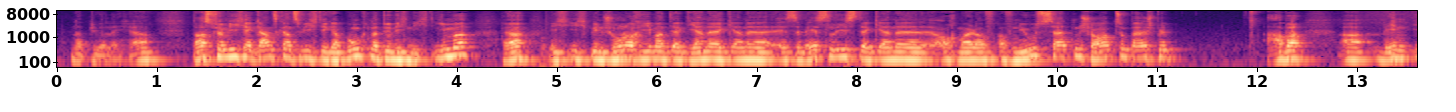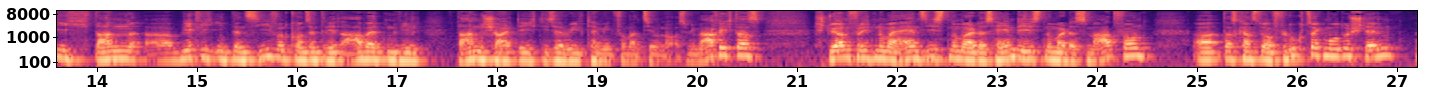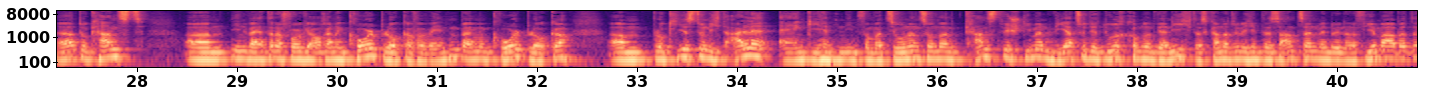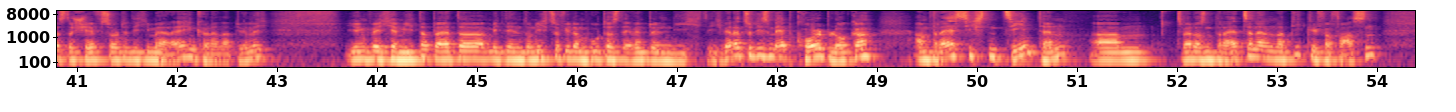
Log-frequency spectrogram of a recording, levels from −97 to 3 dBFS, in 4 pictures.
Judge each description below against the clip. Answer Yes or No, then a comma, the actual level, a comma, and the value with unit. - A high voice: No, low, 135 Hz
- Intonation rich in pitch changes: No, average, 3.1 semitones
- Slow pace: No, average, 165 wpm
